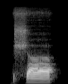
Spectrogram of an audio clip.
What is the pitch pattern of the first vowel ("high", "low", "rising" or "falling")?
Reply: low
